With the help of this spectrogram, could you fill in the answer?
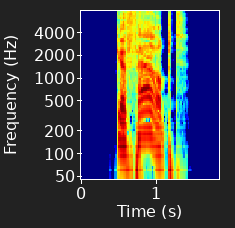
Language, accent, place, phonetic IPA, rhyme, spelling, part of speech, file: German, Germany, Berlin, [ɡəˈfɛʁpt], -ɛʁpt, gefärbt, verb, De-gefärbt.ogg
- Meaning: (verb) past participle of färben; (adjective) 1. dyed 2. coloured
